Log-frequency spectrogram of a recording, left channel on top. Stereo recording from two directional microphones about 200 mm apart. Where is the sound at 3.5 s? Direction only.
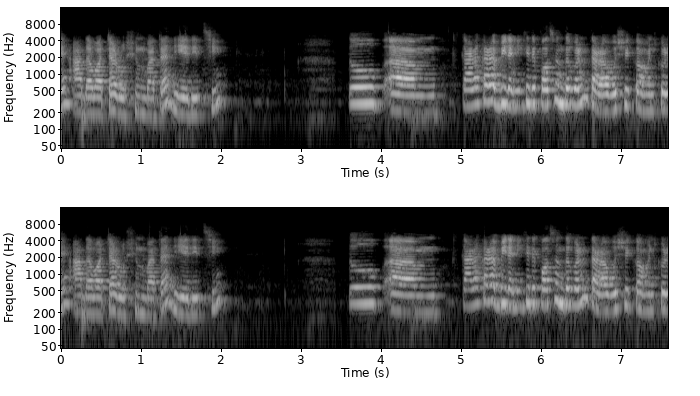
15° left (ahead or behind).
